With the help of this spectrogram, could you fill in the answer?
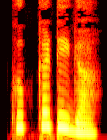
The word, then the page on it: ಕುಕ್ಕಟಿಗ: kukkaṭiga; kannada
